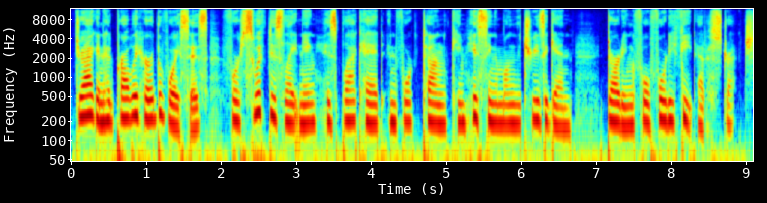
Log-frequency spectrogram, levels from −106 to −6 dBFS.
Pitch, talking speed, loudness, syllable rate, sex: 200 Hz, 200 wpm, -19 LUFS, 5.2 syllables/s, female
